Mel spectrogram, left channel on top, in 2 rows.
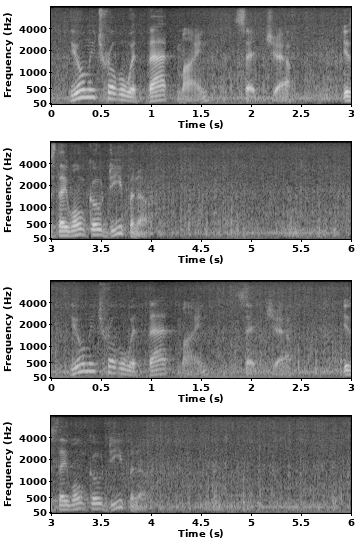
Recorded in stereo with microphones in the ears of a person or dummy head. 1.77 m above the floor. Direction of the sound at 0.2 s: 40° left (ahead or behind).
